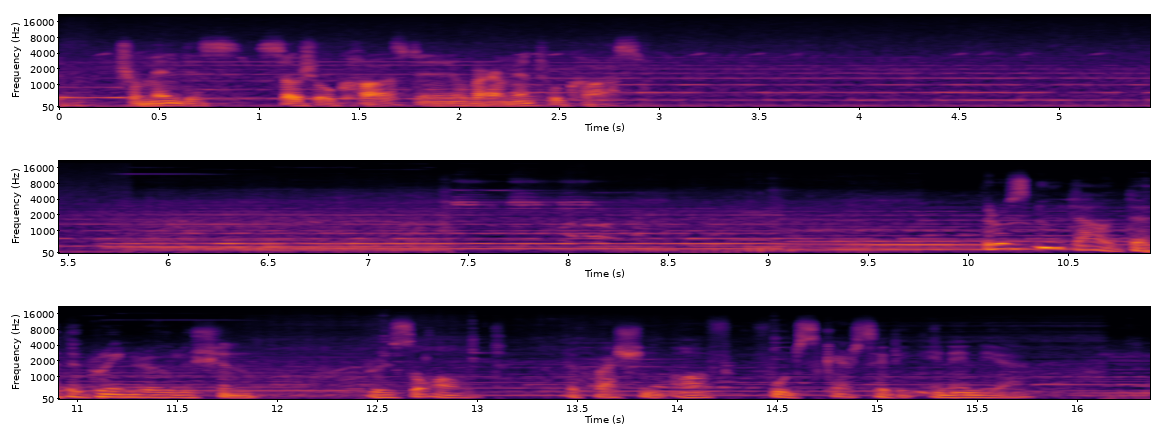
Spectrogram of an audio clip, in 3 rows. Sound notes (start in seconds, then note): 5.9 engine rumbling, horn honking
